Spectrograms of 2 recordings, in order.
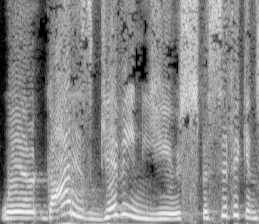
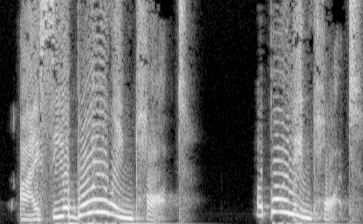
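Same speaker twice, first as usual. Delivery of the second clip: put-on British accent in a reading-aloud tone; 4 semitones higher than usual. Reading Jeremiah's reply in a Bible passage aloud, in a British accent. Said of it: "I don't know why I'm talking like a British person".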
